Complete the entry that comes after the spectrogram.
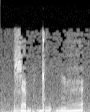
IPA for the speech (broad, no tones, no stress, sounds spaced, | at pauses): ɮ æ b o̤ ɡ͡ǃ u ʔ i̤ m æ̤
